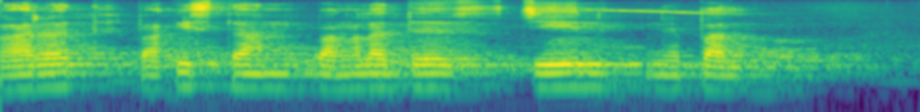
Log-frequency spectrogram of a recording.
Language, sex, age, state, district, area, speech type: Odia, male, 18-30, Odisha, Koraput, urban, spontaneous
